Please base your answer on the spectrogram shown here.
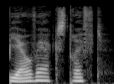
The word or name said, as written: bjergværksdrift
